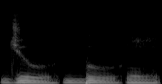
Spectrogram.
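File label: "jubuni", concatenated syllables; Affixing experiment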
